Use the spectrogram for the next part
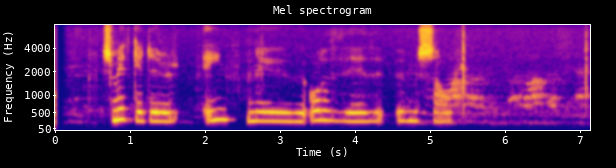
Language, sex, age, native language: Icelandic, female, 18-19, Icelandic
